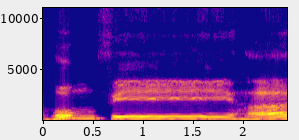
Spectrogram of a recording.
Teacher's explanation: এখানে হুমে কিন্তু গুন্না নাই কারণ কি এরপরে ফা অক্ষর আছে ফা তো আর ইকফার অক্ষরও না এদগমেরও অক্ষর না এজন্য এখানে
